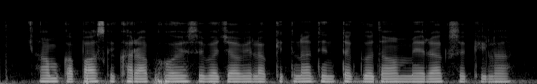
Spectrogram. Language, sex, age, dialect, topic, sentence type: Magahi, male, 18-24, Western, agriculture, question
